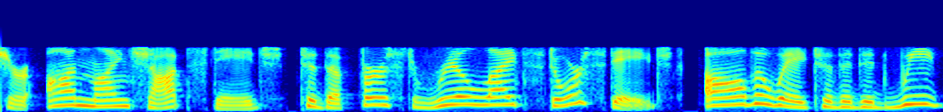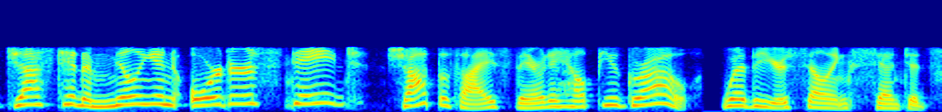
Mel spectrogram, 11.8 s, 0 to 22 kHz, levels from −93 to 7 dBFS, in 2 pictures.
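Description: Speech over a telephone line; no technical faults heard.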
